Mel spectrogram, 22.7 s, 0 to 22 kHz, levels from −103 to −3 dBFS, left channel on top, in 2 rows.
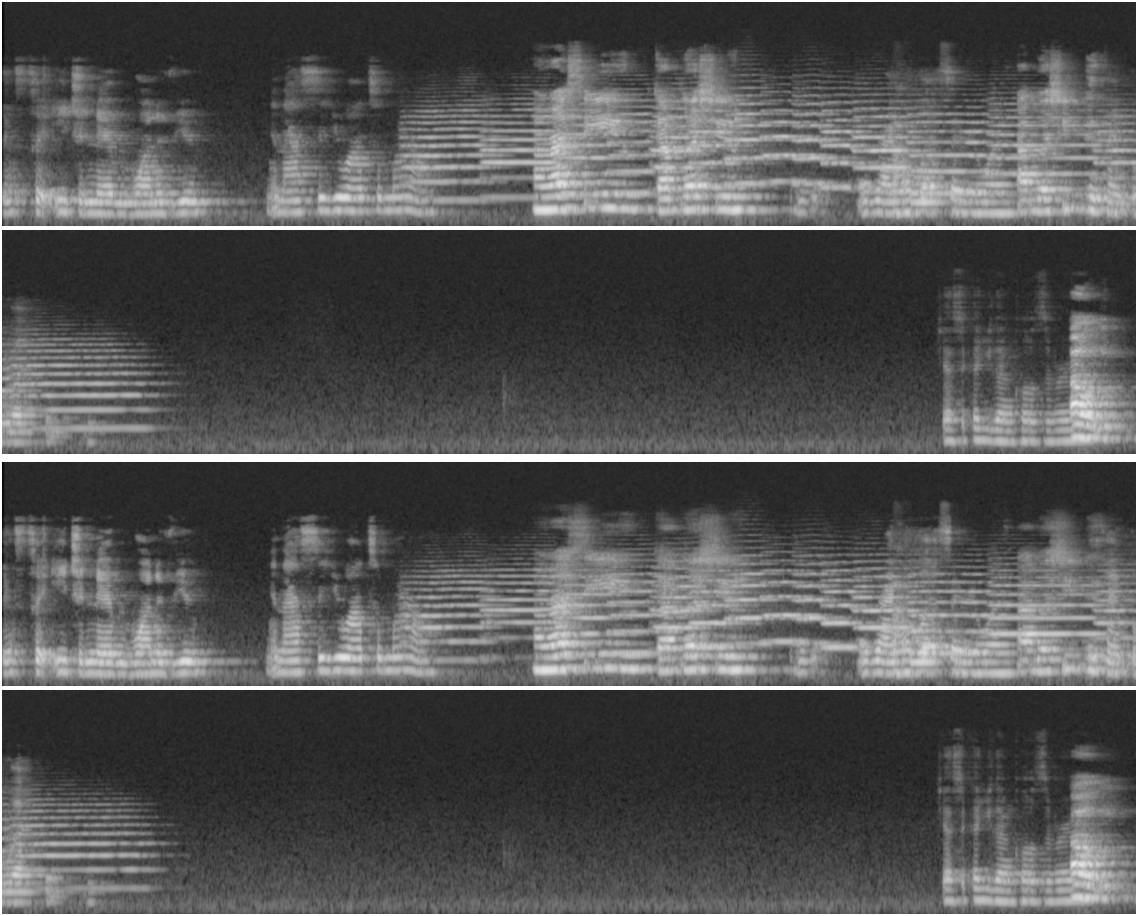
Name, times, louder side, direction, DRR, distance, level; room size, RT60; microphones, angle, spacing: voice 1, 0.0-2.0 2.6-4.3 7.9-8.2 8.5-9.8 10.8-12.3, right 3 dB, 40° right, 6 dB, 1.0 m, -27 dB
Trumpet, 4.0-12.7, equal, 15° left, 6.6 m, -29 dB
voice 2, 5.3-7.4 10.1-11.0 22.0-22.4, left 1 dB, 65° left, -1 dB, 6.8 m, -20 dB
voice 3, 8.9-10.1 20.7-22.1, right 1 dB, 10° right, 7 dB, 0.6 m, -28 dB
21.0 x 17.0 x 2.6 m, 0.89 s
head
